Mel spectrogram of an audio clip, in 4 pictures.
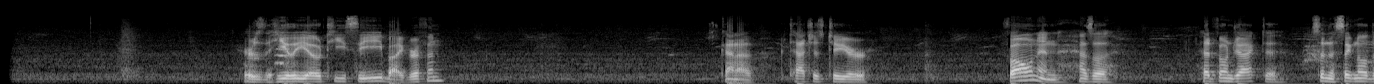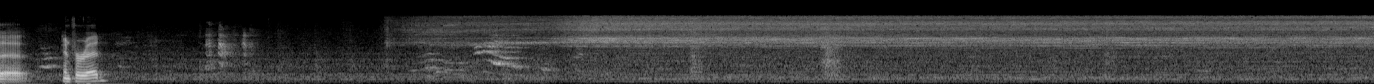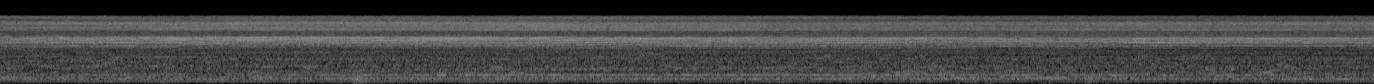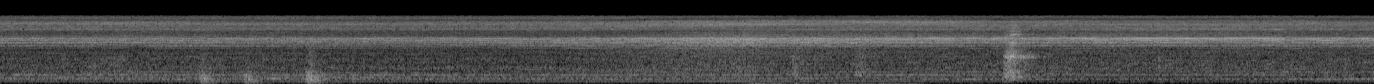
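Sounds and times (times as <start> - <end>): toy helicopter rotors whirring: 17.6 - 54.9.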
